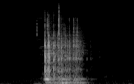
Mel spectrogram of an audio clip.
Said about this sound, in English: I rolled on the dice a 3 and a 1. If it's with advantage, can I re-roll the 1?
